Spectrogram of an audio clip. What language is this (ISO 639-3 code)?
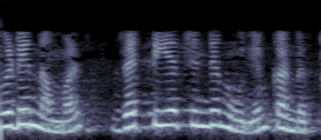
mal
